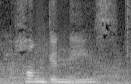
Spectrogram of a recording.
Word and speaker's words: Hongkongese: Hongkongese, they call. – Is it really? – Yes, I read it on the newspaper. – They call us Hongkongese. – Hongge or Hongge? – Hongkongese.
